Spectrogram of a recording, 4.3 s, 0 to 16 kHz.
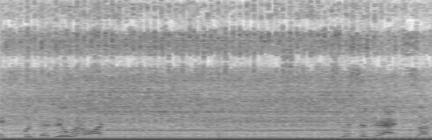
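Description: A 1984 Honda V65 Sabre VF1100S motorcycle engine idles steadily after a cold start, a loud, even low rumble with a fast regular firing pulse, while someone talks over it.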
